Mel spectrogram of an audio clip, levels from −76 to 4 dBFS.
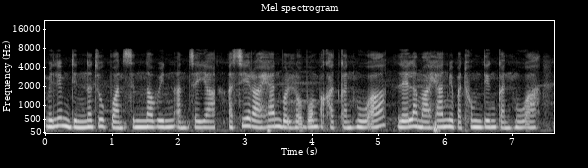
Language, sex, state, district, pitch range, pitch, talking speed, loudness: Mizo, female, Mizoram, Aizawl, 215-235 Hz, 225 Hz, 205 wpm, -15 LUFS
